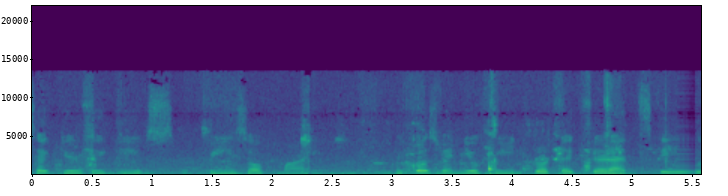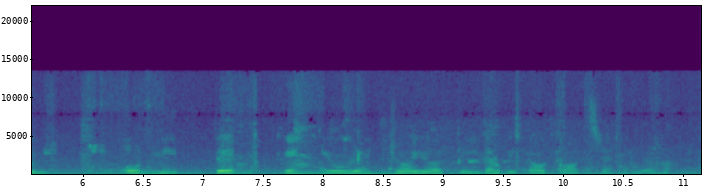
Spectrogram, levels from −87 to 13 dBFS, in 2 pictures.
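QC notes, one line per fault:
Throughout: echo with no canceller. Every phrase of speech is trailed by a quieter, thinner copy of itself, sitting about 18 dB below the direct sound and arriving roughly a third of a second later. The far end is evidently playing the call through a loudspeaker, its microphone is picking that up, and nothing on that side is removing it, so the talker's own speech returns after the network round trip.
2.31 to 2.35 s: short concealed packet loss. About 20 ms of audio failed to arrive in time, and the receiver papered over the hole by extending the preceding sound for roughly 19 ms before crossfading back into the real signal. The result is a brief smear in the speech at that point rather than a dropout, since the fill carries on from what came just before.
5.39 to 5.55 s: burst of packet loss. Around 140 ms went missing in one run, and the receiver synthesised about 136 ms of continuation while lowering its level as the gap lengthened, which is why the sound there turns into a held, fading tail instead of cutting to silence. 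When real audio returns, it picks up further along, and the speech that fell inside the gap is simply absent.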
